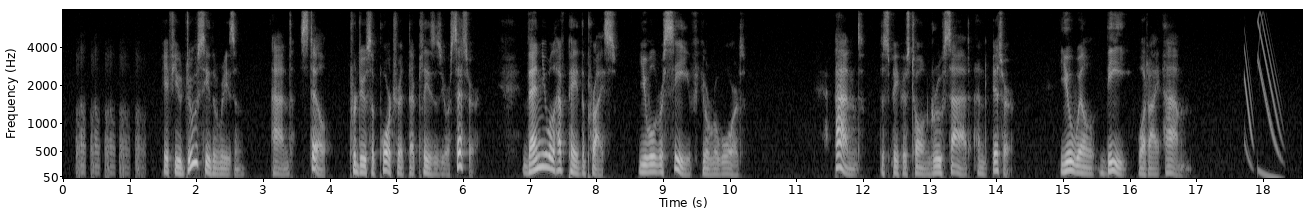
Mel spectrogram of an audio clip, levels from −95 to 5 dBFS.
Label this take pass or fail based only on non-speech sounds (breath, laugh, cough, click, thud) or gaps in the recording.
fail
